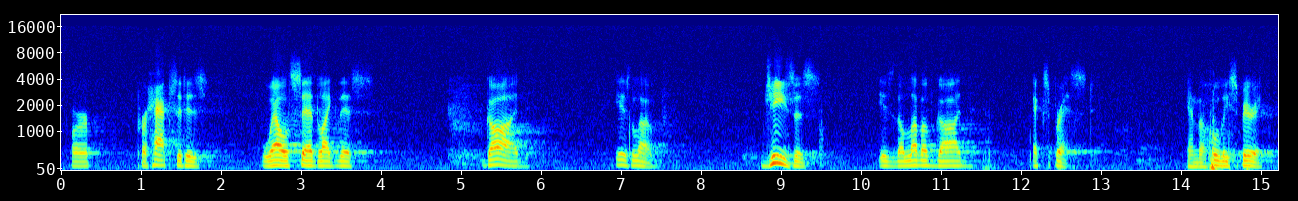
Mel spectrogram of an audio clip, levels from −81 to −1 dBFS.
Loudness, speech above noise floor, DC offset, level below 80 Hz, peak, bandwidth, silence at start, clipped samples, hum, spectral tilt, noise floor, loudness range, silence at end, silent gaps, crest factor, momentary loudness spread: -28 LUFS; 29 dB; under 0.1%; -48 dBFS; -8 dBFS; 17 kHz; 0.15 s; under 0.1%; none; -7 dB/octave; -56 dBFS; 7 LU; 0 s; none; 22 dB; 24 LU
